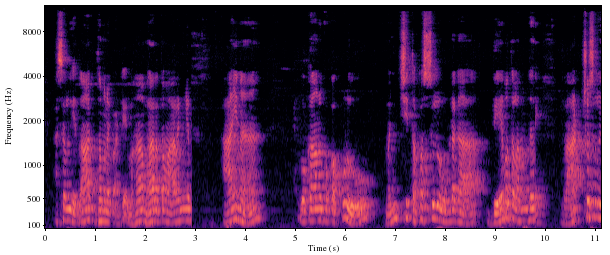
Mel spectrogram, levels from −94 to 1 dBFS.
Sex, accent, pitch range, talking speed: male, native, 155-200 Hz, 65 wpm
